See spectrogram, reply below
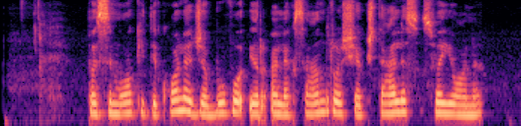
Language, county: Lithuanian, Vilnius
